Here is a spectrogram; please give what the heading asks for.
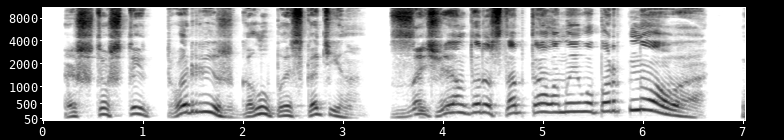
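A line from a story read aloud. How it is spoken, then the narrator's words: Indignant drunken yell. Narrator (Russian): Возмущенно заорал я пьяным голосом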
